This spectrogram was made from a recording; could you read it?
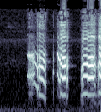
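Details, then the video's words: A wild red junglefowl hen calling for a mate gives three loud, harsh, drawn-out squawking calls, the last longest and broken in two, over quiet background. "le bruit d'une poule sauvage,เสียงไก่ป่าร้องหาถู่หาตัวผู้,ສຽງໄກ່ປ່າຮ້ອງຫາຄູ່ຮັກ, poj qaib qus see"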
